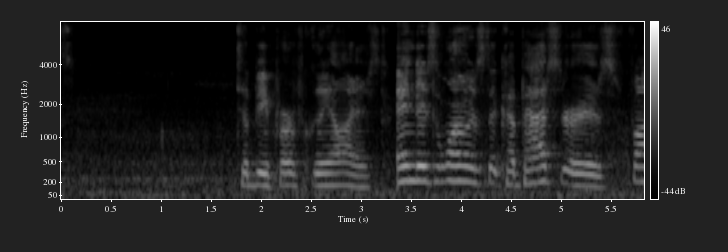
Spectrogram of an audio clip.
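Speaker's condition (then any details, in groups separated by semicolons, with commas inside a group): Cerebral palsy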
